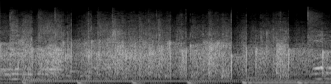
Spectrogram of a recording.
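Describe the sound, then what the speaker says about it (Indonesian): A classroom group gives a short round of steady applause for a correct answer on an automotive engineering exam, clapping fairly loud and close throughout. "Ya, kita kasih aplaus dulu jawabannya."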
